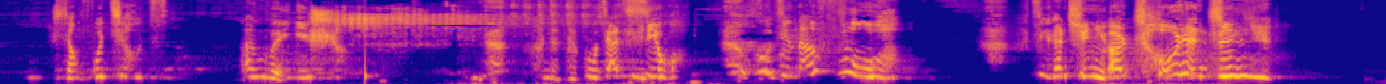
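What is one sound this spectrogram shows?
A young woman speaks with strong emotion, crying out and sobbing.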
